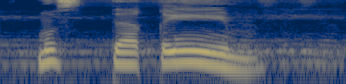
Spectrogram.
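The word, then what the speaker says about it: مستقيم: മുസ്തഖീം ഇവിടെയുള്ള ഹർഫ് ഖാഫാണ്, മുസ്തഖീം. ഇവിടെ ഖാഫിൻ്റെയും കാഫിൻ്റെയും ഇടയിലുള്ള ഉച്ചാരണമായി ഒരാൾ ഉച്ചരിച്ചു, എന്നാൽ അത് സ്വഹീഹാകും, എങ്കിലും അത് കറാഹത്താണ്. തനിച്ച കാഫായി ഇഹ്ദിനസ് സിറാത്തൽ മുസ്തഖീം, മുസ്തഖീം എന്ന് കാഫായിട്ട് ഉച്ചരിച്ചാൽ ആ പാരായണം സ്വഹീഹാവുകയില്ല. ഇനി മുമ്പ് പറഞ്ഞ കാര്യങ്ങളെല്ലാം ചുരുക്കി പറയാം.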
